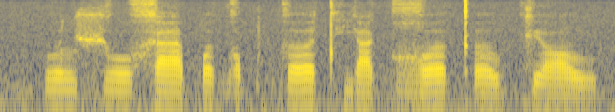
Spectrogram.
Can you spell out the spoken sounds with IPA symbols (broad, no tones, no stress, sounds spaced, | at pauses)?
ʊ l ʃ o x a p ʌ ɡ ɒ p k ʌ tʰ j a k ʁʷ ʌ kʼ ʌ u̯ kʲ ɒ u̯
